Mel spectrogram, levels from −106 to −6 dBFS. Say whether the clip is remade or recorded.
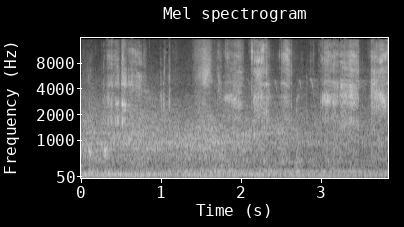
recorded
